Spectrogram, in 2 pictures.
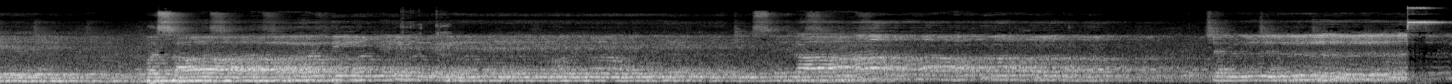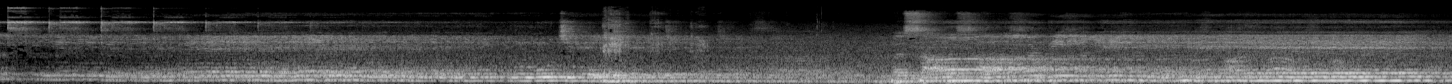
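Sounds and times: man singing unaccompanied: 12.0 - 21.8, 23.4 - 29.0.

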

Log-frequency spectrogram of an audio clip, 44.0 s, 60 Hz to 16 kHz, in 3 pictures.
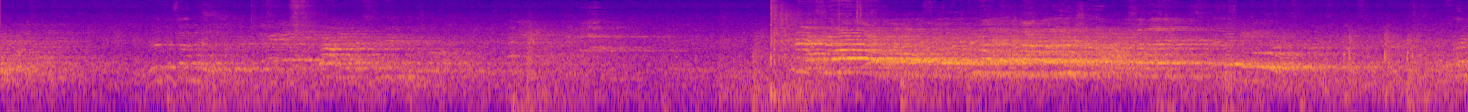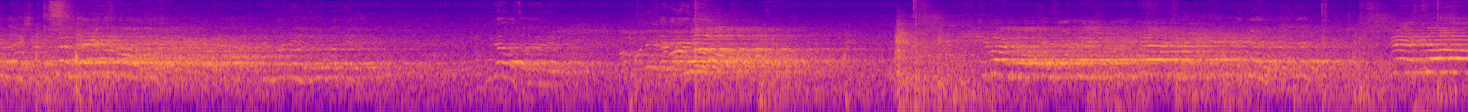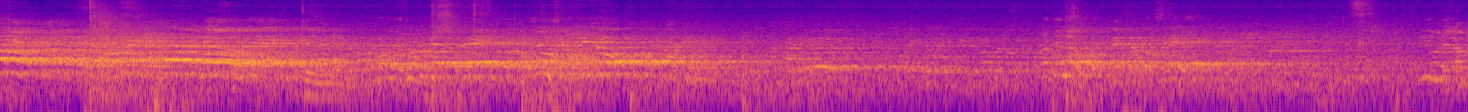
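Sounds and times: people shouting and yelling: 0.0 - 44.0.

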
